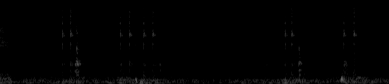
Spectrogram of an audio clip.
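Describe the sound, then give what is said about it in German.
Keyboard typing in short bursts of quick clicks, a few keystrokes at a time with brief pauses between, moderately quiet, with no one speaking, as someone enters their birth date in order to continue. “Ich muss kurz mein Geburtsdatum eingeben, um fortzufahren.”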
